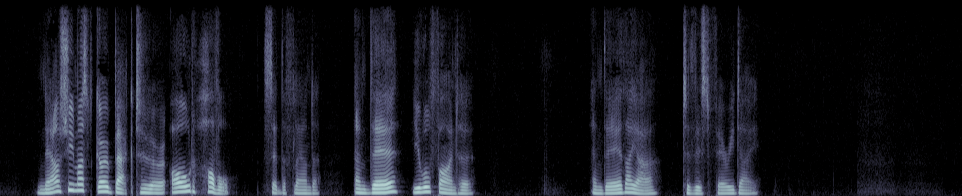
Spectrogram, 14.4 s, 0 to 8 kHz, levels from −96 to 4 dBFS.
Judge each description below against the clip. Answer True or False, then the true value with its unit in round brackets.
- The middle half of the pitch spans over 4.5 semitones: True (5.1 semitones)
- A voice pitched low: False (145 Hz)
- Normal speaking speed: False (110 wpm)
